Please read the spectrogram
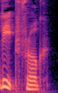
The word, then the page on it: leapfrog: British English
